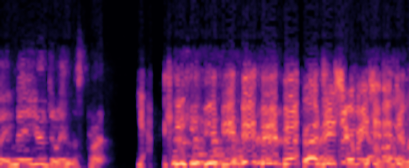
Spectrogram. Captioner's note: laughter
